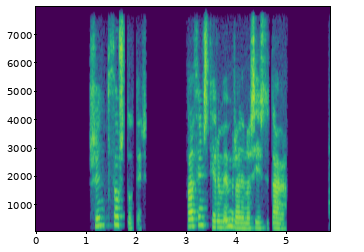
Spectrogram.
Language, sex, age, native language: Icelandic, female, 40-49, Icelandic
